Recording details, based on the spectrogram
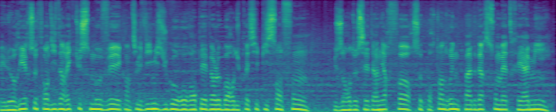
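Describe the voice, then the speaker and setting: A man's voice: fairly high pitch, little pitch movement, moderate pace, a little mellow. A man reading dramatic scripted narration as an audiobook narrator. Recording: music behind the voice.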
